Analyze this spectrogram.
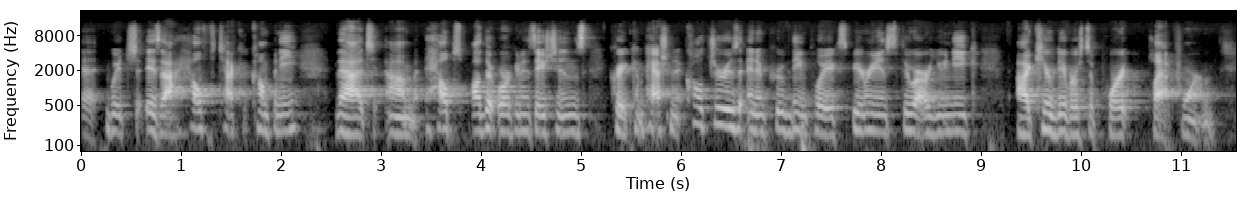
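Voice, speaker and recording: This woman has an American accent and a fairly low pitch. She speaks at a moderate pace with fairly even intonation. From US Midwest, Chicago. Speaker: HR executive, panelist. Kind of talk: panel discussion. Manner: halting, many fillers.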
